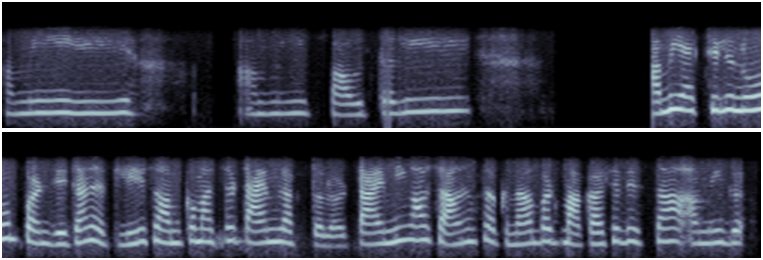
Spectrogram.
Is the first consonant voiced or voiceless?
voiced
